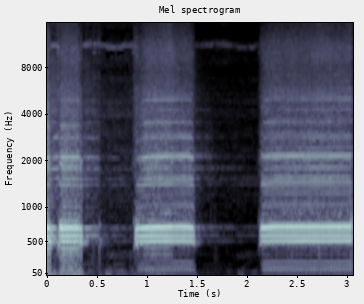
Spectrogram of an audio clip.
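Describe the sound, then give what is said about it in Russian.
An old wood-fired steam tractor whistle blows three loud, steady blasts separated by short pauses, a bright high-pitched shriek with a hissing edge and low rumble beneath. No one speaks. “Этот звук парового трактора не отличить от паровозного, да и от пароходного.”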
